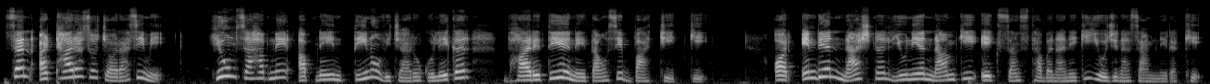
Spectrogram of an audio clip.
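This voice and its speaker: Lively, bright woman radio narrator. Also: medium pitch, unhurried. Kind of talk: scripted radio documentary-drama narration.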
